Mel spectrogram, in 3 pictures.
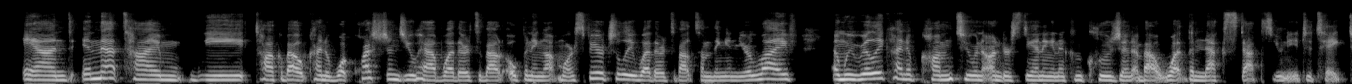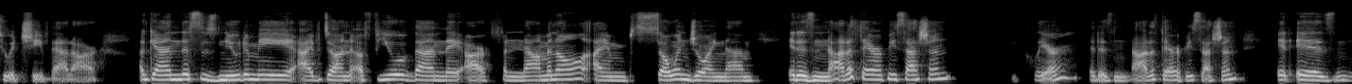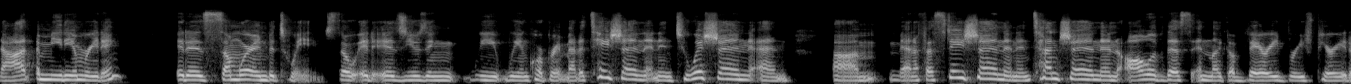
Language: English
